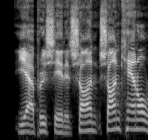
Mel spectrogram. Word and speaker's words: Sean Cannell: I appreciate it Sean Sean Cannell rhymes with YouTube channel um that's on uh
